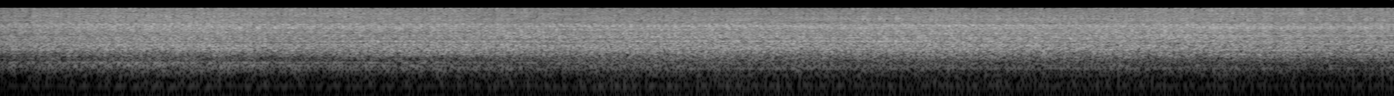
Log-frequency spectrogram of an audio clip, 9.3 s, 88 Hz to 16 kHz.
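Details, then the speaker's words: Flathead V8, French block with 4in stroke crank, bored 3-5/16 (about 276 cubic inches), twin carbs, in a Model A roadster on '32 rails, after about 18 months parked: steady, even, smooth idle, no knocks or misses. "amazing is it how it runs nicely after been parked like that"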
